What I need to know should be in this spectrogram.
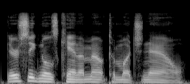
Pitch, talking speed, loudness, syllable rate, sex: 105 Hz, 220 wpm, -18 LUFS, 5.1 syllables/s, male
